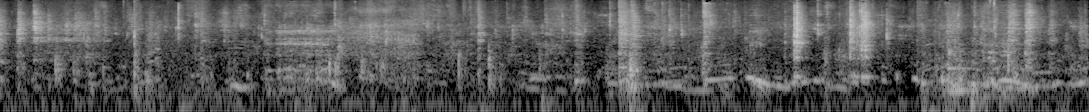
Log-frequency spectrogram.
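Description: Bowls, plates and spoons clinking and knocking as a large group eats together, with low murmured voices among them.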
